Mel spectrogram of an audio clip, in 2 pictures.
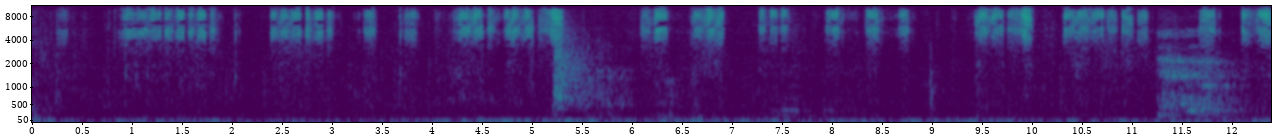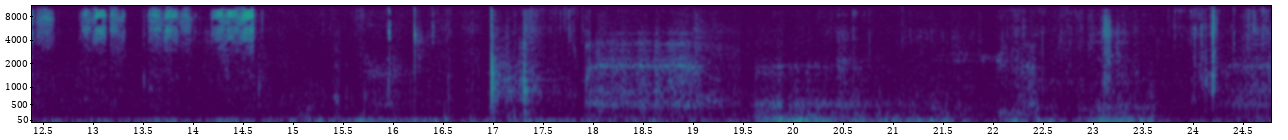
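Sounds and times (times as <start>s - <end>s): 
writing on a board: 0.0s - 14.6s
steady low noise: 0.0s - 24.7s.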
